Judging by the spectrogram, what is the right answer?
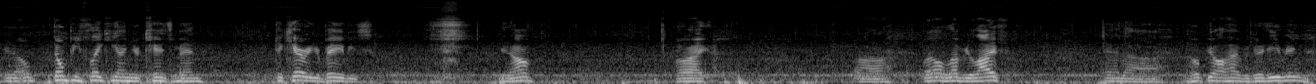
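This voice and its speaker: A man's voice: a little high, unhurried, long pauses. A man vlogging casually outdoors to his followers in an earnest, rambling, plain-spoken way, with a slight lisp from missing front teeth. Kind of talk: casual motivational vlog talk to followers. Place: outdoors on a bike trail, riding an electric bike. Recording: outdoors with loud wind and traffic noise.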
